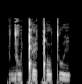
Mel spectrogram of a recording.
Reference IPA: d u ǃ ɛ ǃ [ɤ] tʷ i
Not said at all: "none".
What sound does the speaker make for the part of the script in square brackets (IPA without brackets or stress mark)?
o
